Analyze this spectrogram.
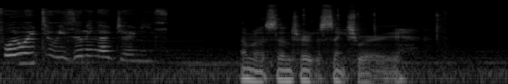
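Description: A robot speaks in a synthetic, chirpy voice.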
